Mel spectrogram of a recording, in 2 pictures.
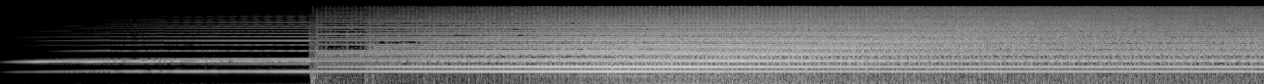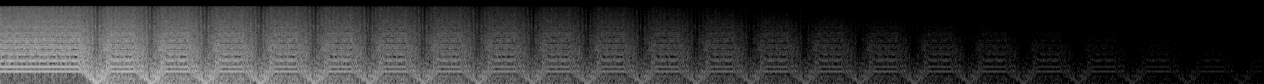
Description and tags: dub siren 6 1
A strong siren effect.
synthesized, fx, rasta, alarm, space, effect, siren, dub, scifi, reverb, synthedit, reggae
